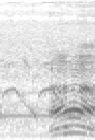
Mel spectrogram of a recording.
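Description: A toy emergency vehicle, a fire-service or ambulance model, sounds a bright electronic siren that wails in rising and falling sweeps, close and fairly loud.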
